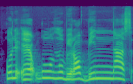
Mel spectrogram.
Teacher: یہ قاف جو ہے بڑا قاف ہے، اس کو جو ہے یہ حروف مستعلیہ ہے، تو اس کو ہمیشہ ہونٹوں کو گول کر کے یعنی کہ موٹا پڑھا جاتا ہے، بولڈ پڑھا جاتا ہے۔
